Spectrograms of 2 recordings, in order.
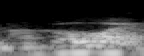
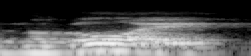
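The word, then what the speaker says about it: magoi: is literally and originally the word mcgoy or actually pronouncing on devoted or Magi it's m-a-g-o-i the head over all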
